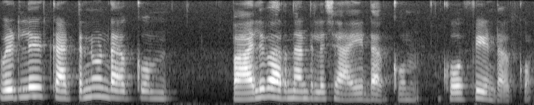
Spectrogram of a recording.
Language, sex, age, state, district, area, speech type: Malayalam, female, 30-45, Kerala, Malappuram, rural, spontaneous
